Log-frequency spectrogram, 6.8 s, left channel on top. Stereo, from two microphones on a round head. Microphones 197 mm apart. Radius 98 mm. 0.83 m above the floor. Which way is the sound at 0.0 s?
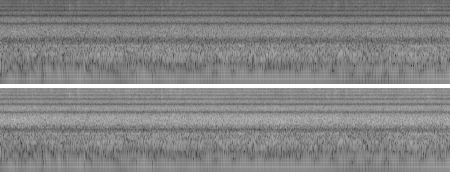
55° right (ahead or behind).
